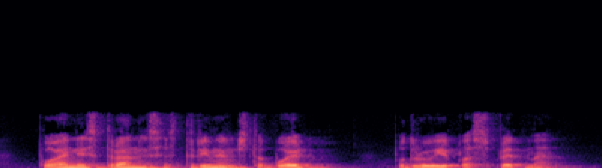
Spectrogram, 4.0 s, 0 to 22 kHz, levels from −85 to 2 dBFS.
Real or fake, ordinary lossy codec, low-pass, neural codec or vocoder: fake; none; 7.2 kHz; codec, 16 kHz, 2 kbps, FunCodec, trained on LibriTTS, 25 frames a second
